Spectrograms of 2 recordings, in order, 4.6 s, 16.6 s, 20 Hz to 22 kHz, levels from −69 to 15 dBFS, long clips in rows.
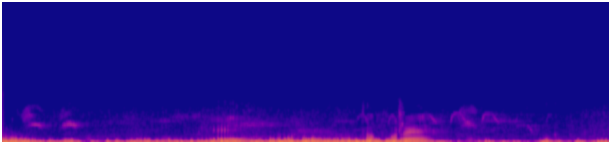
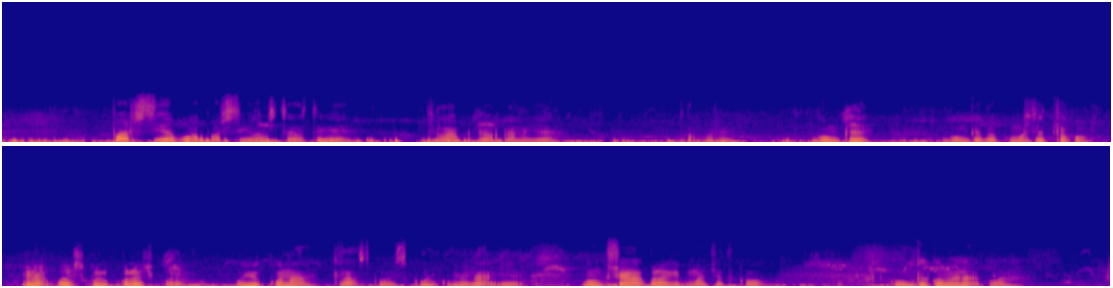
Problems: none marked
